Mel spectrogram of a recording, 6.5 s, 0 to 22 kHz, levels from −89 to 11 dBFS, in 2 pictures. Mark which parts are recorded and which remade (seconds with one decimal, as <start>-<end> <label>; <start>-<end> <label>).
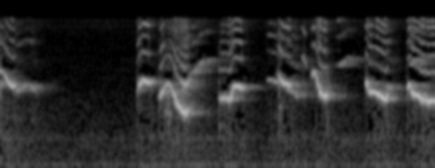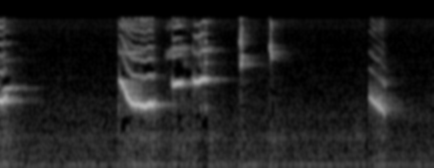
0.0-6.5 recorded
